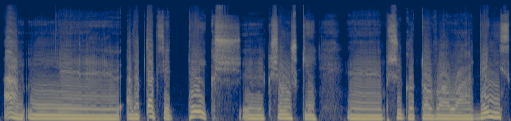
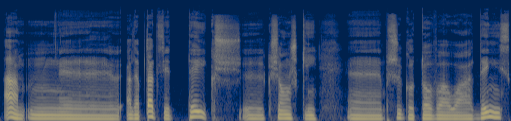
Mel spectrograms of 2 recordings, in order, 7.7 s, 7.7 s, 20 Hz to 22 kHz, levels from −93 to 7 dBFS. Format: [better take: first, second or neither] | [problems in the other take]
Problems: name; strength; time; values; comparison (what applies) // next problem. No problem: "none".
second | distortion; heavy; 27% of the sound clipped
